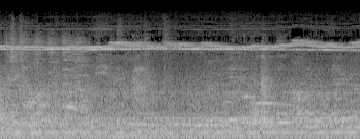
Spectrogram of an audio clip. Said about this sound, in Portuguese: Esse som são né, as chaleiras já apitando.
